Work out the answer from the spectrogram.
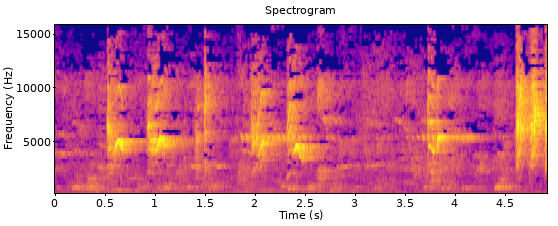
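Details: Sunbird song meant to prompt a caged konin to sing: a series of shrill, buzzy high notes and short whistles, roughly every half second, with a louder burst at the end.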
